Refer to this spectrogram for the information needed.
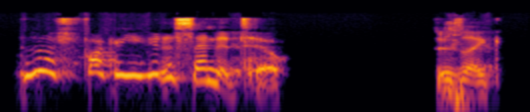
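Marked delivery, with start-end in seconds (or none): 0.1-1.4 incredulous retort. Retold or imitated. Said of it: "And I was like".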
